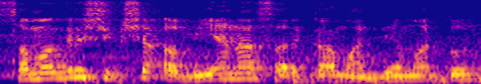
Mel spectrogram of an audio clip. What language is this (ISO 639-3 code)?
mar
